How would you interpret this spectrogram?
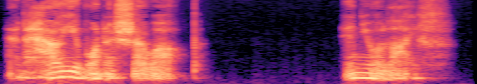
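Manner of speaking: measured coaching meditation voice with long pauses; guided visualisation. Acted. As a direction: guide them gently inward, phrase by phrase, leaving space to breathe.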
